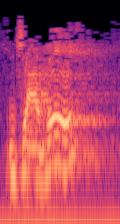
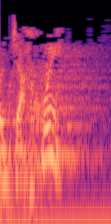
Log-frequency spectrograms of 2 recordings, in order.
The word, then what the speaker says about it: Yahweh: Los eruditos nos dicen que lo más cerca a pronunciarse debe ser Yahvé o Yahweh. Yahvé o Yahweh, pero no saben realmente cómo se pronunciaba, porque no tiene vocales.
